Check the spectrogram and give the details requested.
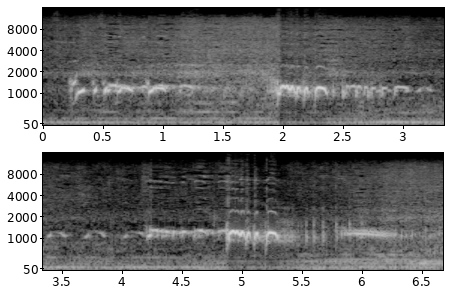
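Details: A zebra dove sings a long, continuous string of soft, quavering coo notes on a level pitch, with a brief break near the start. A low rumbling hum runs throughout.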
